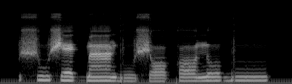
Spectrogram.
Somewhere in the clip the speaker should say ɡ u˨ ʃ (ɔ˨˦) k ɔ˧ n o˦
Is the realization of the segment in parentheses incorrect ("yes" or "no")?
yes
